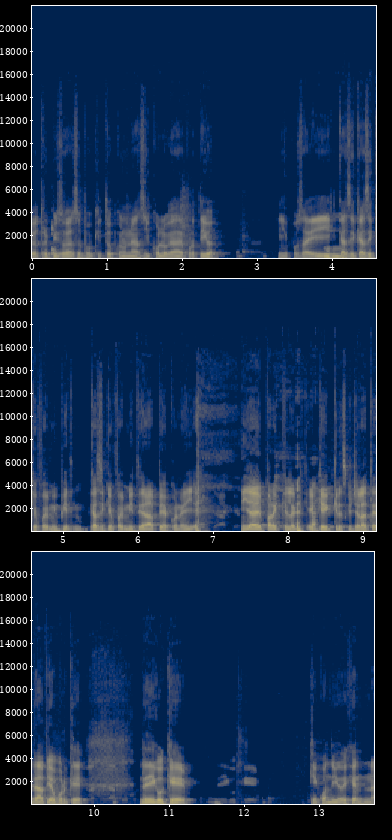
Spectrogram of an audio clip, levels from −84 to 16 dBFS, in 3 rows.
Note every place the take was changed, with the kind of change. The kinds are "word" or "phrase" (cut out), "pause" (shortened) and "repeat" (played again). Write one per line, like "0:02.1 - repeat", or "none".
0:05.4 - word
